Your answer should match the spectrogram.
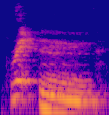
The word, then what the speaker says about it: written: No T's pronounced. No real T's. Just that glottal stop.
